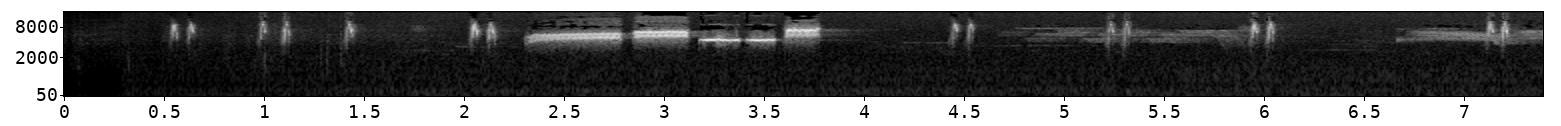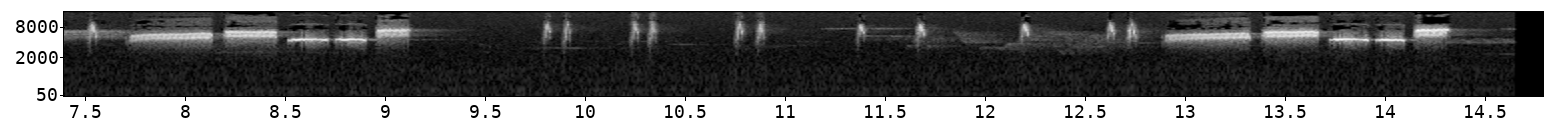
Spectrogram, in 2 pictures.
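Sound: black-throated green warbler song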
